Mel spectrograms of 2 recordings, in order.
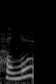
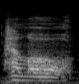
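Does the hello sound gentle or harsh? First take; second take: gentle; harsh. First: The greeting is said softly and gently. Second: The greeting is said harshly and abrasively. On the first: "It's not like" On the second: "very scary Scottish accent... it's quite abrasive"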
